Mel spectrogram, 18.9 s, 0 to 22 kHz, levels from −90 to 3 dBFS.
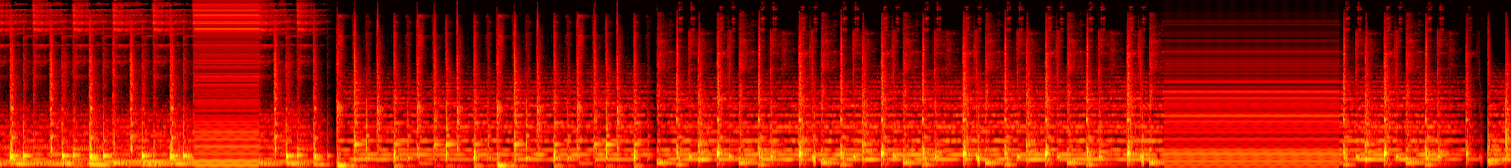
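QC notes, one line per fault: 2.44–3.24 s and 14.56–16.74 s, system hang loop: playback stalls and one 11.61 ms slice repeats exactly, which fits a 512-sample buffer, so it sounds like a steady 86.1 Hz buzz. The waveform shows identical repeating cycles; the spectrogram shows evenly spaced lines at 86.1 Hz multiples.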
